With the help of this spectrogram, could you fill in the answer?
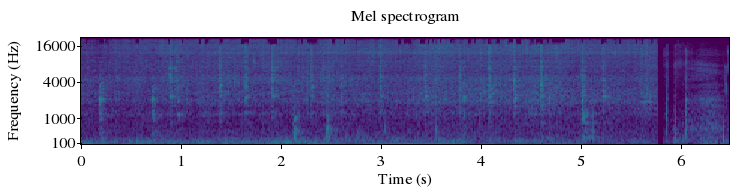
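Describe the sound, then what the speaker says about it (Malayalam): Chopped onions stirred in hot sunflower oil in a pan, a steady soft sizzle with scraping stir strokes throughout, close and continuous with no talking, ending in a brief clatter. "സവാള ഒരു ലൈറ്റ് ബ്രൗൺ ആവുന്നവരെ ഇങ്ങനെ വഴറ്റിക്കൊണ്ടേ ഇരിക്കണം."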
